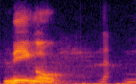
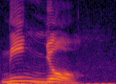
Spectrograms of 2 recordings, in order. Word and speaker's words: niño: Ningo. Not ningo, niño, ño, Ni.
